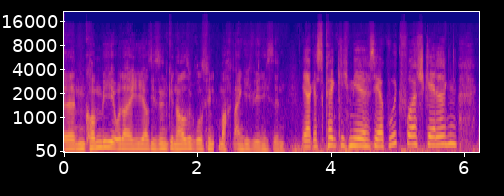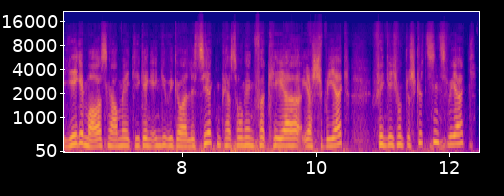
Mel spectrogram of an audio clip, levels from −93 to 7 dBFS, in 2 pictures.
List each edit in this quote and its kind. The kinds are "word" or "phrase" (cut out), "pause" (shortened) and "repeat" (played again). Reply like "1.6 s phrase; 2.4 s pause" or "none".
1.3 s phrase; 2.2 s phrase; 4.6 s word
